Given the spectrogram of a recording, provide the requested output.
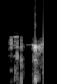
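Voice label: Police Spec Ops Tac, radio; Raleigh; Spec Ops Tac 4; wake; p25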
